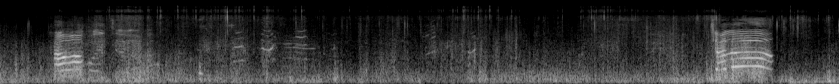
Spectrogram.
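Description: Wind at a beach buffets the microphone in a continuous low rumbling roar, with two louder gusty bursts and people's voices mixed in.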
